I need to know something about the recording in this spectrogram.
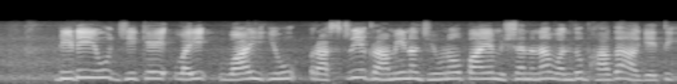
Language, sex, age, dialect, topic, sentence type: Kannada, female, 31-35, Dharwad Kannada, banking, statement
